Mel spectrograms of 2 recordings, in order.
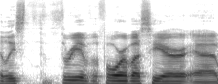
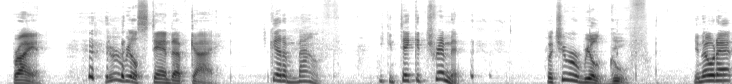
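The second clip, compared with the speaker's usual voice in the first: lively, swooping put-on Chicago accent; 8 semitones higher than usual. A co-host addresses Brian on their show, in a Chicago accent. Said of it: "How's my Chicago accent?".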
